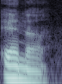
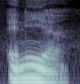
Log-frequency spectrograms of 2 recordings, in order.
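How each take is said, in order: First: It has no y sound before the final vowel. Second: It has a y sound before the final vowel. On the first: This is the form of another dialect. "there is a dialect that would say ena" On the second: This is the form of the mother's home dialect. "my mother would say like enia because it's her dialect"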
